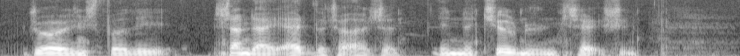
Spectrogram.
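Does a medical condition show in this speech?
Yes: tongue cancer; aggressive tongue cancer, radiotherapy and chemotherapy, stomach feeding tube for swallowing problems after treatment; lasting speech and swallowing problems, still present to a certain extent.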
